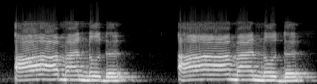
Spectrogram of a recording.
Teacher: دال ساکن ہے حروف قلقلہ میں سے ہے اس لیے یہاں پہ قلقلہ بھی کیا جائے گا · حمزہ کے اوپر کھڑا زبر ہے ایک الف کی مقدار لمبا کر کے پڑھیں گے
